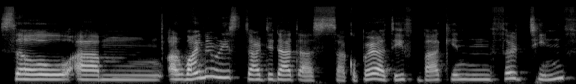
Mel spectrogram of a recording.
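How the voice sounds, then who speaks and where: A woman speaks with a Spanish accent. Her pace is very slow and her intonation fairly even. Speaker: winery sales manager. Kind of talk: presentation. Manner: halting.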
